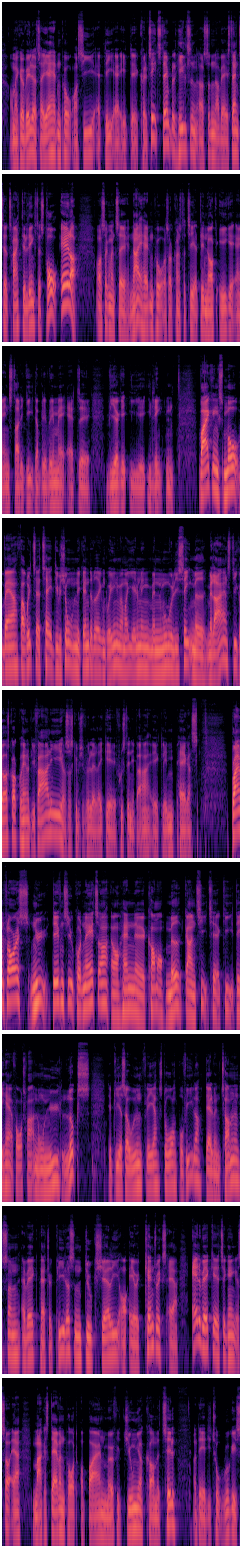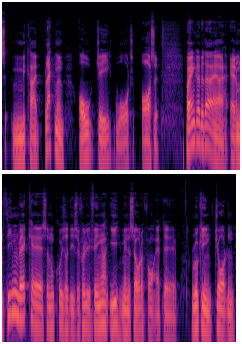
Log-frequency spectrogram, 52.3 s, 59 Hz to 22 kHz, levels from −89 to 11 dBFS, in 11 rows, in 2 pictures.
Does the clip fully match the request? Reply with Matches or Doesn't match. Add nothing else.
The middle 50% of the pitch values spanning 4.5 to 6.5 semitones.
Matches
